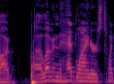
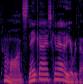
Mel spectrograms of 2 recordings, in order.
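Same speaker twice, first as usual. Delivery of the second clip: ordinary delivery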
